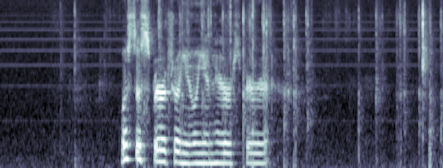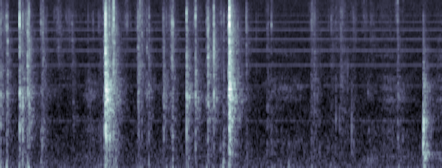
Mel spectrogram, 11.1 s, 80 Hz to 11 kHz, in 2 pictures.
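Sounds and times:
cards slapping on cloth table: 0:02.7 - 0:06.2, 0:06.8 - 0:08.7.

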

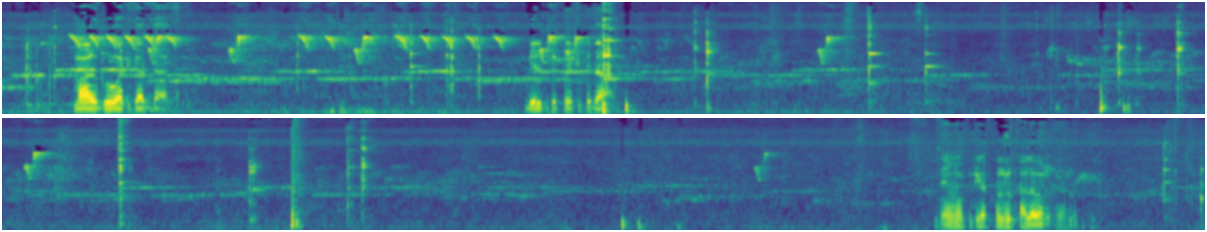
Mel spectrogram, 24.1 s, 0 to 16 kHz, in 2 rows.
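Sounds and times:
faint birds chirping: 0:00.0 - 0:24.0
clinks on a glass bowl: 0:08.6 - 0:09.4, 0:11.0 - 0:12.0, 0:15.5 - 0:15.8, 0:23.6 - 0:24.0.

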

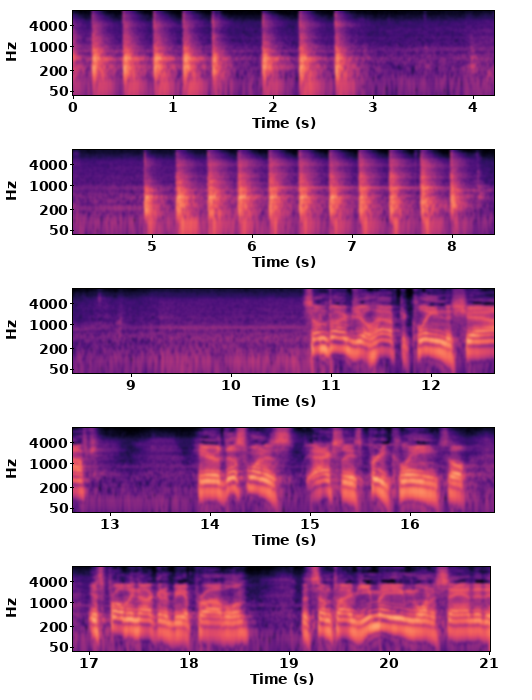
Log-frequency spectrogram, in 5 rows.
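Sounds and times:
hammer striking wooden dowel: 0:00.0 - 0:02.9, 0:04.9 - 0:08.3
faint ringing tone: 0:15.3 - 0:16.5.

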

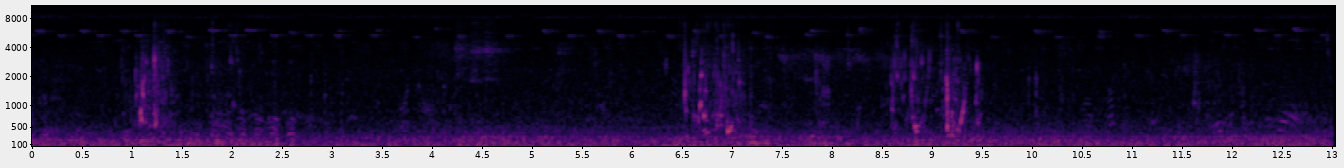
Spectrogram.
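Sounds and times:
low background rumble: 0:00.0 - 0:13.0
fish splashing in water: 0:00.9 - 0:02.3, 0:06.4 - 0:09.6.

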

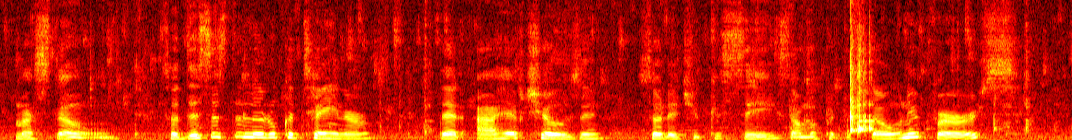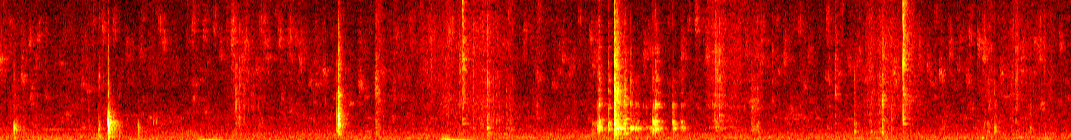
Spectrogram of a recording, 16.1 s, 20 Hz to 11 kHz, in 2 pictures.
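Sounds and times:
plastic scoop scraping in steel bowl: 0:12.8 - 0:16.0.

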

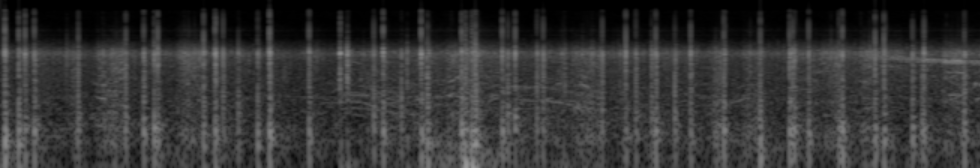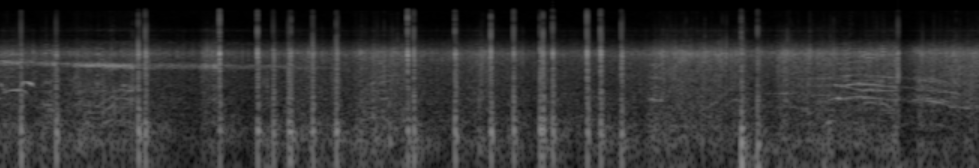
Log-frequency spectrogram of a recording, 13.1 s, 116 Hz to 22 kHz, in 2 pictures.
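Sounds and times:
heavy firework boom: 0:00.0 - 0:12.6
fireworks bangs and crackling: 0:00.0 - 0:13.0.

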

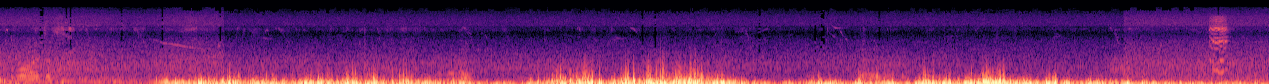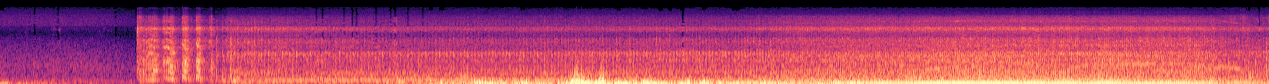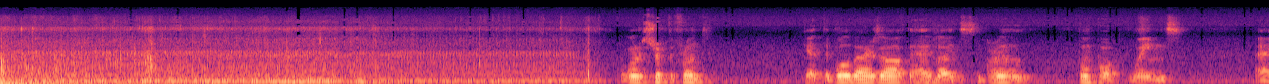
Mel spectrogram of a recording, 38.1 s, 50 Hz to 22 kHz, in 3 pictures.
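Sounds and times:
pickup engine starting and running: 0:14.1 - 0:31.4
engine whine rising and falling: 0:14.6 - 0:31.4.

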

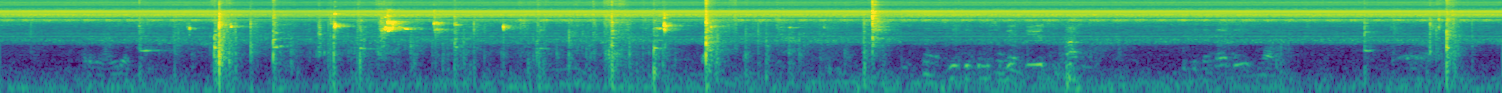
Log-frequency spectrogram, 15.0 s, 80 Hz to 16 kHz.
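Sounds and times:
night insects chirring: 0:00.0 - 0:15.0
rackets striking shuttlecock: 0:01.3 - 0:09.0
court shoes squeaking: 0:01.4 - 0:09.0.

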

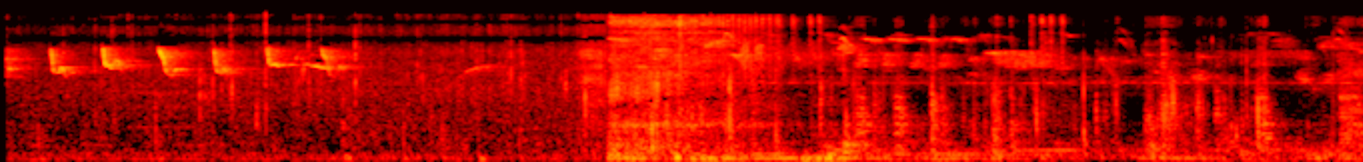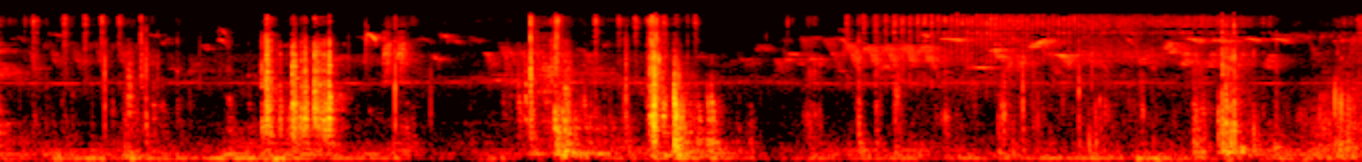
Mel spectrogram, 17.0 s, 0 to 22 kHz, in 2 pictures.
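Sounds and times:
hand tool scraping soil: 0:03.6 - 0:06.5.

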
